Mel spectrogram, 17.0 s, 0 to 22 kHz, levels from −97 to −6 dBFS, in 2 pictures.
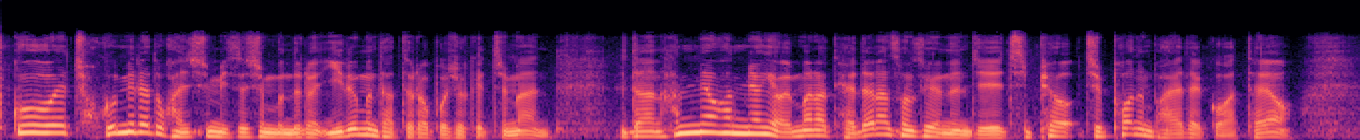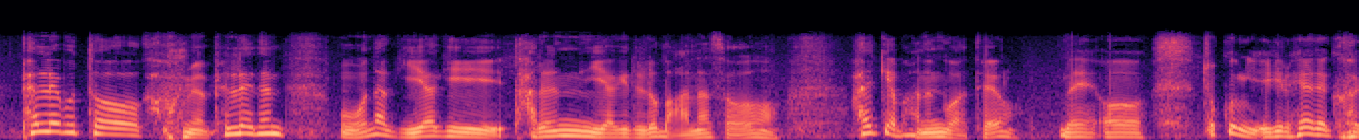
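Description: Gain pumping runs throughout the speech. The gain swings about 10 dB, likely pulled down under loud syllables by a fast limiter. The waveform looks flattened.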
